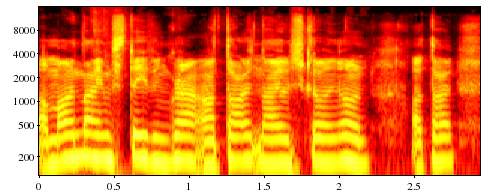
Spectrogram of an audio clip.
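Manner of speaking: put-on high, timid, meek British accent, pitched way up. Describing Oscar Isaac's role, imitating Stephen Grant with a timid British accent. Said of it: "got this like really timid British accent".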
